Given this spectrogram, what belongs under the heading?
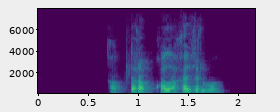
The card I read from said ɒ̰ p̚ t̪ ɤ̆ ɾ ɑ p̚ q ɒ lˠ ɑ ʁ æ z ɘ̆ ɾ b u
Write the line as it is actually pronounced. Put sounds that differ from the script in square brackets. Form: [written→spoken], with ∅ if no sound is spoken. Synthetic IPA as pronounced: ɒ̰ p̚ t̪ ɤ̆ ɾ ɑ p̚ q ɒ lˠ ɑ [ʁ→χ] æ z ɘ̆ ɾ b u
